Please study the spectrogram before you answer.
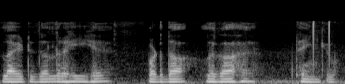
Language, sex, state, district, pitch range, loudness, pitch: Hindi, male, Punjab, Fazilka, 125-130 Hz, -21 LUFS, 125 Hz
